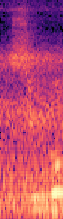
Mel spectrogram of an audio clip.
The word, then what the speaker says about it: pseudo: In pronunciating pseudo, the P is kept silent.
